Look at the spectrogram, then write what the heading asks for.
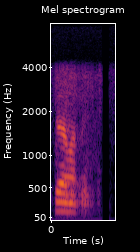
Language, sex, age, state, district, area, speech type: Dogri, male, 18-30, Jammu and Kashmir, Jammu, urban, conversation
